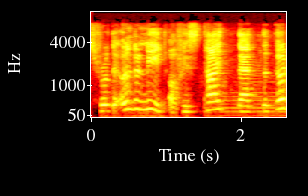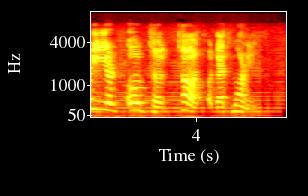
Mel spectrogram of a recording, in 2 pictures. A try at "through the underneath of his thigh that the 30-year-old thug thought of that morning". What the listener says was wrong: Now, I think you went a little too fast there, but repeat after me, please.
